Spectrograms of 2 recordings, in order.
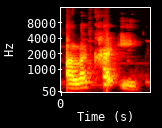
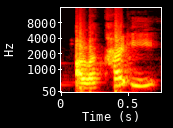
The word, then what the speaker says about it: Alakaʻi: When we look at the word leader, translated into Alelo Hawaii, it is Alakaʻi. Alakaʻi is spelled A-L-A-K-A-Okina-I.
